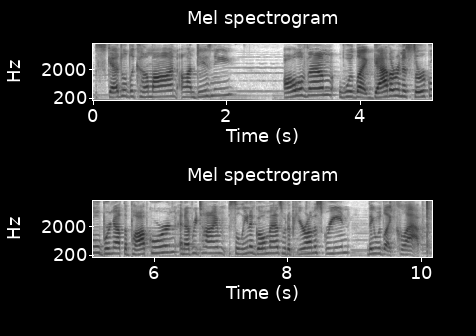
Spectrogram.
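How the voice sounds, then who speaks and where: A woman in her twenties, chatty and rambling with quick laughs, reading chat questions aloud on a casual live stream. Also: high-pitched, sharp tone, soft background music.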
